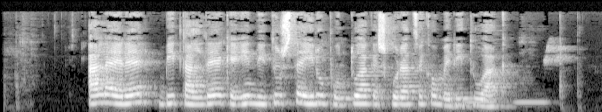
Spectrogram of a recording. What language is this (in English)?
Basque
